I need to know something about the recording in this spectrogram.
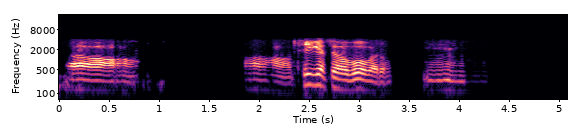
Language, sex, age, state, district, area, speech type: Assamese, male, 18-30, Assam, Barpeta, rural, conversation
